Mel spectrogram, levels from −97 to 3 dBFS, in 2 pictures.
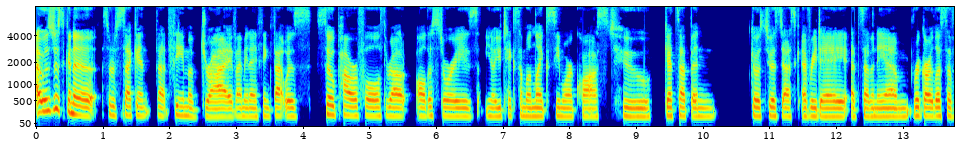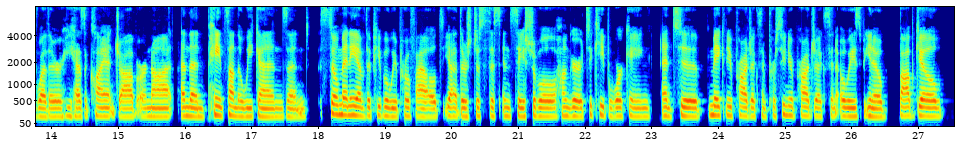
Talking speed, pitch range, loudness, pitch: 205 wpm, 165-175 Hz, -22 LUFS, 170 Hz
